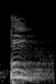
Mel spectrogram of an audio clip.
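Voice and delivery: explosieve uitroep; boom. Retold or imitated. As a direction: shout the boom like a blast. Explosion sound in stomach.

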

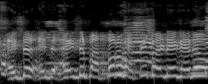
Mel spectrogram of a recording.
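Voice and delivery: high, quick, loud coaxing; urging call. Real, not acted. Mother urging child to wish papa happy birthday, urging call.

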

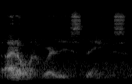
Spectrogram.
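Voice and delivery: half-whispered, mostly breath; whispered aside. Real, not acted. To the camera, whispering about hating the clothes. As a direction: let it slip out under the breath.

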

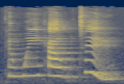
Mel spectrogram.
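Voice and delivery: very high, loud small hedgehog; an eager little one asking. A narrator's reading. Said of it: "Little Hedgehog asked".

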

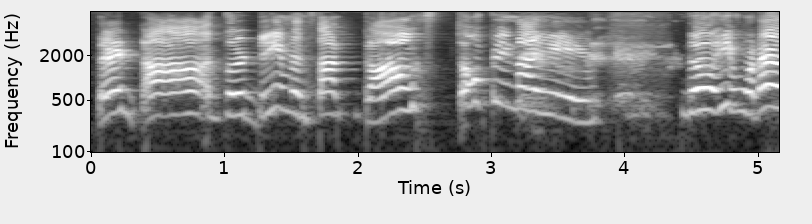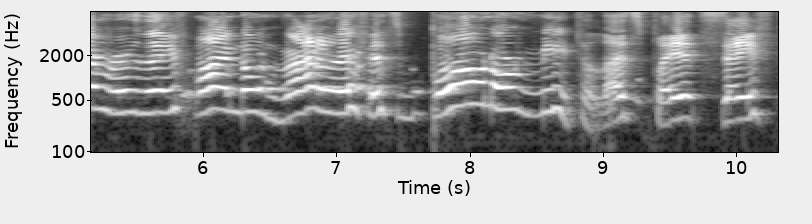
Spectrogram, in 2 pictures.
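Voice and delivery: fretful witch pleading for safety; panicky witch. Acted. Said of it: "said in a panicky voice".

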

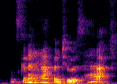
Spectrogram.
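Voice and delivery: ordinary delivery, nothing marked

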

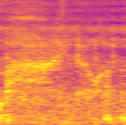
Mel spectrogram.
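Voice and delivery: breathy hush, almost silent; hesitant man whispering his answer; whispered. Retold or imitated. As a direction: drop to a bare whisper. Hesitant reply retold in a hush.

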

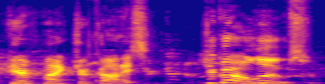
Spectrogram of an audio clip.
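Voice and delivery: Wild Wing voice. Acted. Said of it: "fan dubbing as Wild Wing".

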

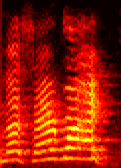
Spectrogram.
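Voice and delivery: sudden high, very loud shout; outburst. Retold or imitated. Streamer acting out snapping over tested patience, loud outburst.

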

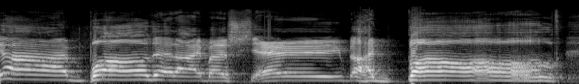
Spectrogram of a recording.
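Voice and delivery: mock sobbing lament, drawn out; mock weeping. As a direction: whine it like a crybaby in shame. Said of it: "Punk just starts weeping".

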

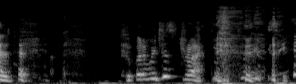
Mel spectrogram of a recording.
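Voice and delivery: real laughter at the memory; laughing. Real, not acted. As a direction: let the laugh take over. Laughing while telling prank.

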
